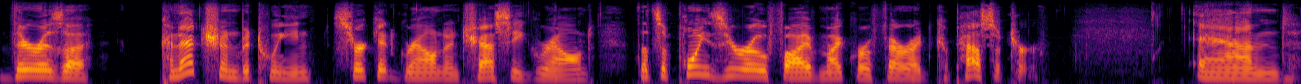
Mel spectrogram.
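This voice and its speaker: A man with a fairly high, bright voice walks through technical material very slowly and methodically, pausing to think aloud. The sound is close and dry, though a little dull and lo-fi. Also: no echo. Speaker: electronics repair hobbyist presenter. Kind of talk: informal technical explanation of a circuit diagram.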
